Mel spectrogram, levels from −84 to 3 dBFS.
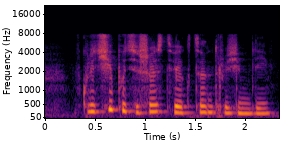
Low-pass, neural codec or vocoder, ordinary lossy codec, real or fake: none; none; none; real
